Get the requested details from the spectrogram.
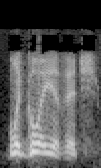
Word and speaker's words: Blagojevich: Blagojevich. I've never heard it pronounced before. – Blagojevich.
